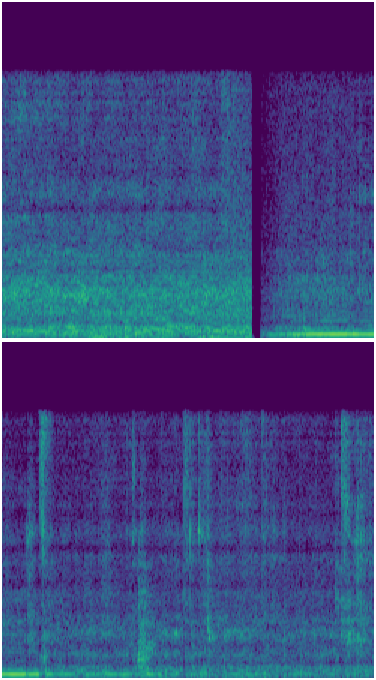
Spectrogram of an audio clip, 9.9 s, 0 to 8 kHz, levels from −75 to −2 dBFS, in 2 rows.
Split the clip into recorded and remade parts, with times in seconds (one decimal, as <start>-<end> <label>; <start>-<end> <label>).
0.0-3.0 remade; 3.0-4.7 recorded; 4.7-9.9 remade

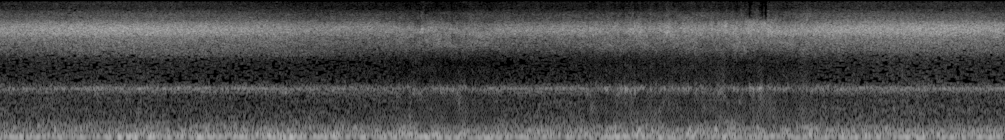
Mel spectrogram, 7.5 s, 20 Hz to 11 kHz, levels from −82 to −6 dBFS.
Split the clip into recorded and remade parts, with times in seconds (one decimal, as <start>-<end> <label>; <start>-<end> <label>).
0.0-3.0 recorded; 3.0-3.7 remade; 3.7-4.4 recorded; 4.4-6.1 remade; 6.1-7.5 recorded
